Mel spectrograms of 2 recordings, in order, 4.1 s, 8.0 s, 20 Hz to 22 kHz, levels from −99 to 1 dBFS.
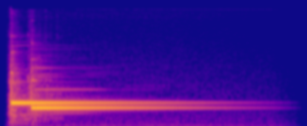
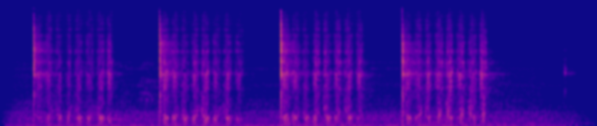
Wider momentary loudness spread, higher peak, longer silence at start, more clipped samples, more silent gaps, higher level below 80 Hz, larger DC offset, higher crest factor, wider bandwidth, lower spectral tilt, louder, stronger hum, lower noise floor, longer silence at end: about the same, 23 LU vs 23 LU; first, -8 dBFS vs -12 dBFS; second, 0.1 s vs 0.45 s; neither; neither; about the same, -72 dBFS vs -76 dBFS; neither; second, 14 dB vs 40 dB; second, 7.2 kHz vs 16 kHz; first, -3.5 dB/octave vs 0.5 dB/octave; first, -19 LUFS vs -44 LUFS; neither; second, -73 dBFS vs -79 dBFS; first, 1.8 s vs 1.3 s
